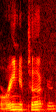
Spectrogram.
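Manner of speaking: put-on Southern twang accent. Saying a wrestler's name the way the Liberty Pro guy says it: Southern accent. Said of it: "I have to say with the Southern accent".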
